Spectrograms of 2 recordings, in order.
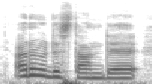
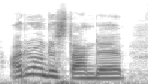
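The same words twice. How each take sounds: The two takes are said the same way.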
